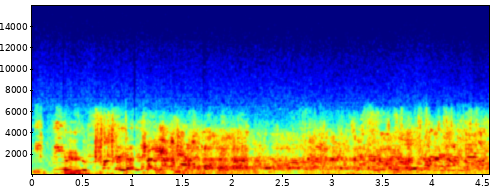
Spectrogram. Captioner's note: audience laughing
